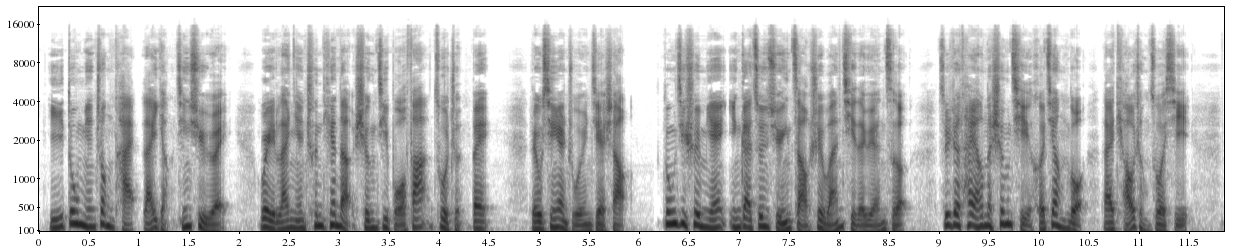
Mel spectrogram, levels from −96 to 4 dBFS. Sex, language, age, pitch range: male, Chinese, 20-39, 115-180 Hz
